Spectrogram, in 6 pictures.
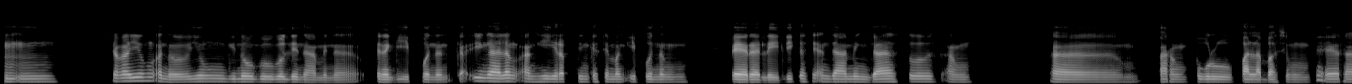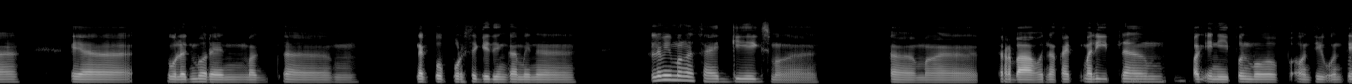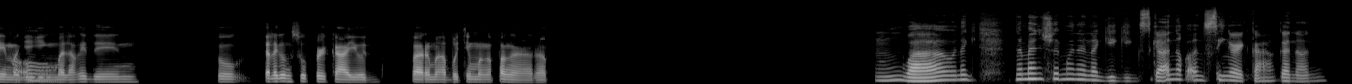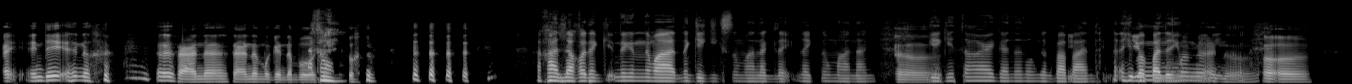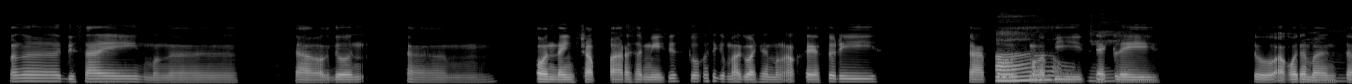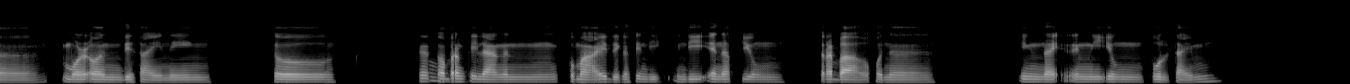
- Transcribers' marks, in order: laughing while speaking: "ano"; laugh; in English: "more on designing"
- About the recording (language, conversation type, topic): Filipino, unstructured, Ano ang unang pangarap na natupad mo dahil nagkaroon ka ng pera?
